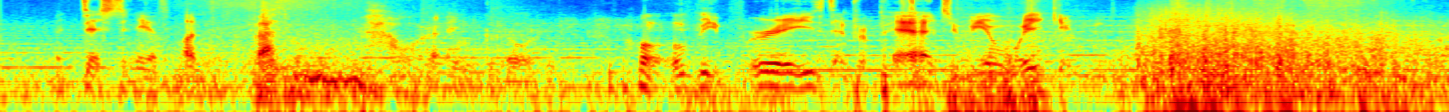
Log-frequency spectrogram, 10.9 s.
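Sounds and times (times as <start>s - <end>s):
speech: 0.4s - 8.2s
thunder rolling from gathering storm clouds: 1.2s - 4.8s, 7.0s - 10.8s.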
